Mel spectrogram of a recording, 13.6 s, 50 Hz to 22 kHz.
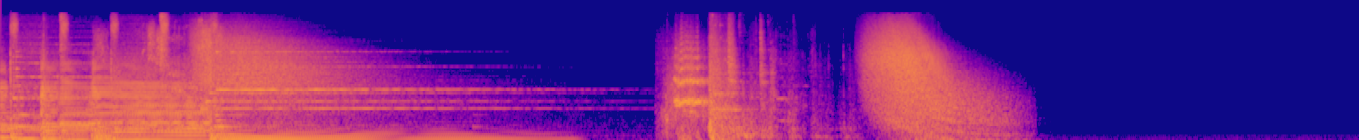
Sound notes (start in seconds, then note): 6.6 tires screech; 6.6 loud bang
